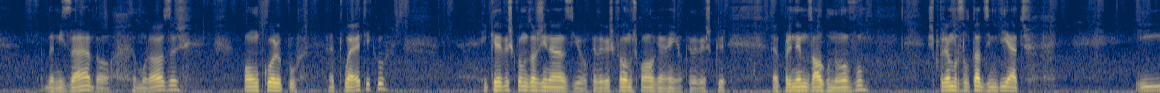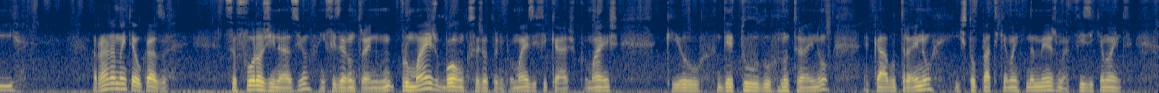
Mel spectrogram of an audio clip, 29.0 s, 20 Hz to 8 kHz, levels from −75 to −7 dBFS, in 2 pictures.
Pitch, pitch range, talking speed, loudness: 110 Hz, 95-115 Hz, 150 wpm, -25 LUFS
